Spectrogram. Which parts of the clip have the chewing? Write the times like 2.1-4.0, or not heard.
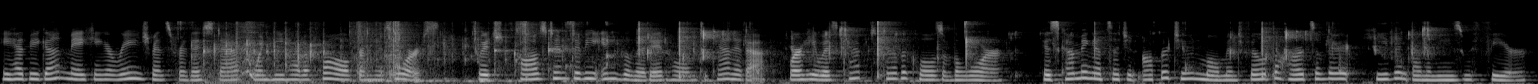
3.5-14.3.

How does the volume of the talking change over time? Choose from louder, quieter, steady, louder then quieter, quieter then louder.
steady.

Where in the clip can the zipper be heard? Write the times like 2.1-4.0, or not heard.
1.8-2.8.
